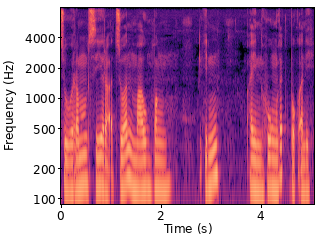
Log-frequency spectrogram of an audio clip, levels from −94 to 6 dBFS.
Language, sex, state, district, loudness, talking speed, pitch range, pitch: Mizo, male, Mizoram, Aizawl, -17 LUFS, 165 wpm, 115-130 Hz, 125 Hz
